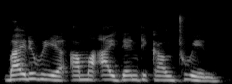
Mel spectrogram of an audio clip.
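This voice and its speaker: A woman's voice: mid-range voice, normal speed, dull audio. An older woman from Jamaica with a Jamaican accent, a guest telling her life story in a group chat and laughing as she goes. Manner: lively, laughs as she tells it.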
